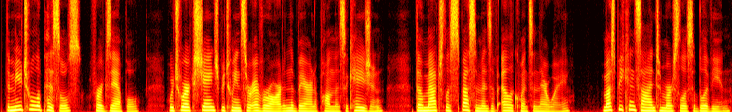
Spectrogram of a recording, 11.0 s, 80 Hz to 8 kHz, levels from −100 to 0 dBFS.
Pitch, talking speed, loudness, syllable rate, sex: 190 Hz, 170 wpm, -18 LUFS, 6.2 syllables/s, female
